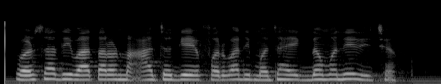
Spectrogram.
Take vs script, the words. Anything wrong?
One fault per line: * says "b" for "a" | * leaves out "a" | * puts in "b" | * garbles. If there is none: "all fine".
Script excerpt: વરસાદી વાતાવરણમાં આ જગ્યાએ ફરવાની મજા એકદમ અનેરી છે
all fine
